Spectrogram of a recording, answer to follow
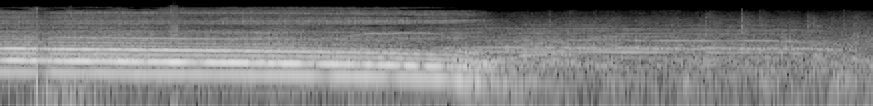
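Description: A man's voice holding one long drawn-out call, its pitch slowly falling, the way a ring announcer stretches the last syllable of a fighter's name. It breaks off about two and a half seconds in, leaving quieter crowd noise.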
